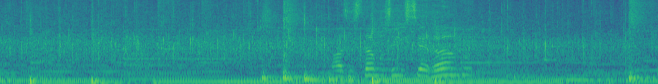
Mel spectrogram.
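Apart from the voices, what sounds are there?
audience applauding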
